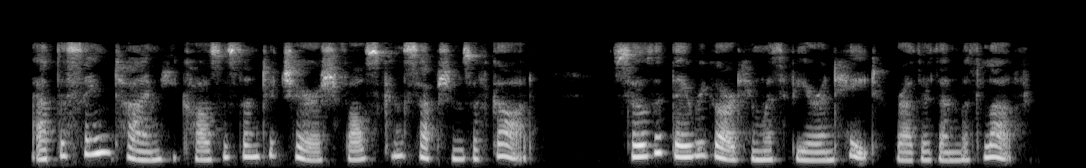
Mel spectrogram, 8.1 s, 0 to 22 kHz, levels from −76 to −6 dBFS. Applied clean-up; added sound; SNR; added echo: none; none; none; none.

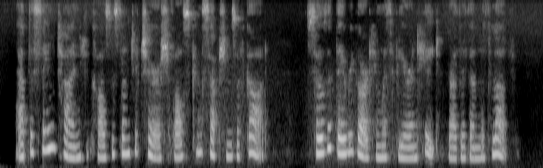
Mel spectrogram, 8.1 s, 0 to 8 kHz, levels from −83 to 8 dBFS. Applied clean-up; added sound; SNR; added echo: neural mask model Resemble Enhance denoiser.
